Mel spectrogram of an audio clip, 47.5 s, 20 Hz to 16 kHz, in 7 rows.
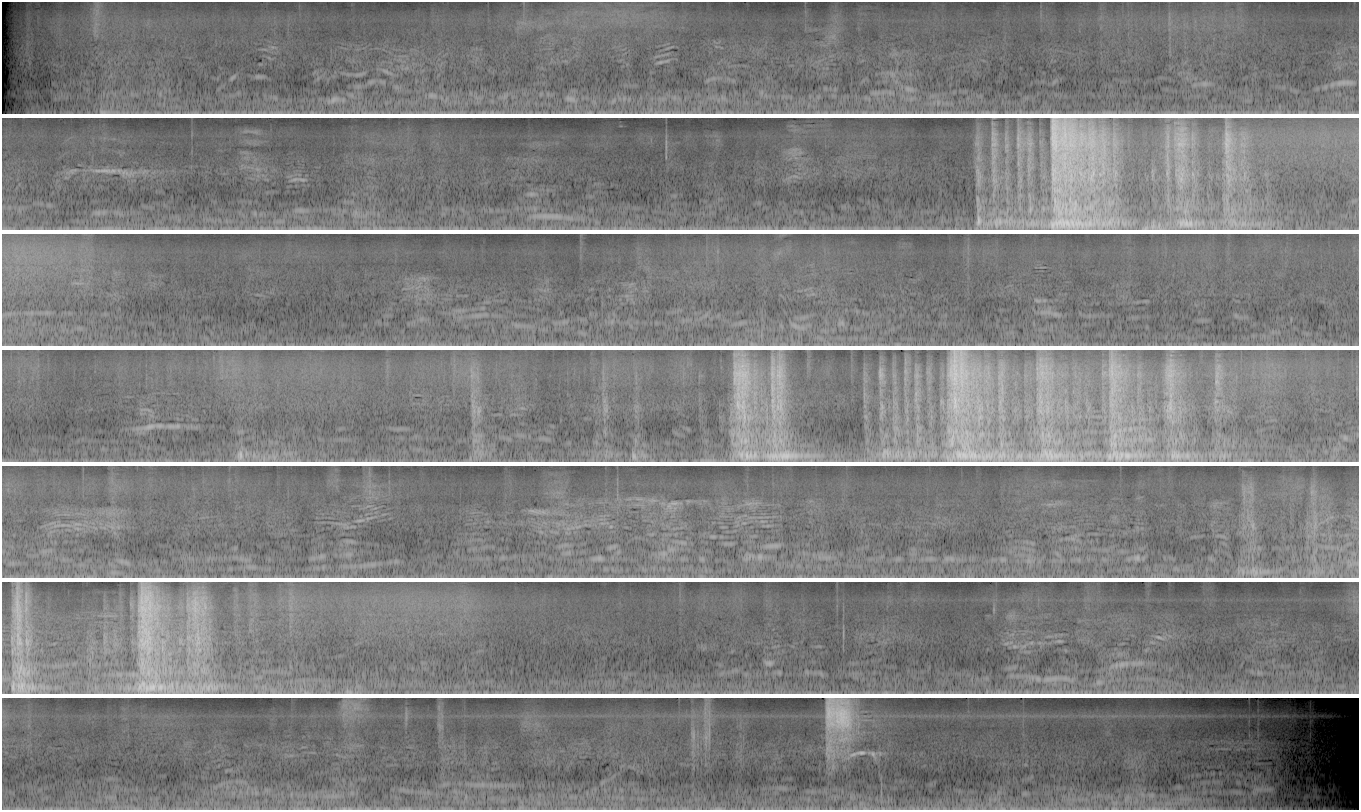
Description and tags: Diving Board Close
RECORDING MADE AT THE DIVING BOARD, SPROING!! Recordings made at Barton Springs,a large naturally occurring swimming hole in Austin Texas. Stereo recording made with 2 omni lav mics (radio Shack) into a minidisc. transfered via tascam dm24 to computer for editing.
ambience, atmosphere, city, field-recording, human, pool, swimming, water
